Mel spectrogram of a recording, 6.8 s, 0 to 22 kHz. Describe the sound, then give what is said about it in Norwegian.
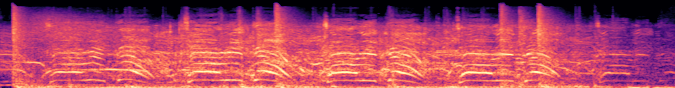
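A protest crowd of about 5,000 people gathered around an 18-metre statue of an old general and slaveholder in Virginia chants "tear it down" in unison, repeating the short phrase in a steady rhythm, with scattered shouts and yells rising over the loud collective voices. “Riv den ned, riv den ned, roper de.”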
